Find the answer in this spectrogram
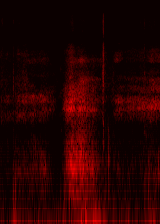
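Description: Quiet outdoor air, with a soft breath close to the microphone about a second in and a faint low rumble of wind on the microphone.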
